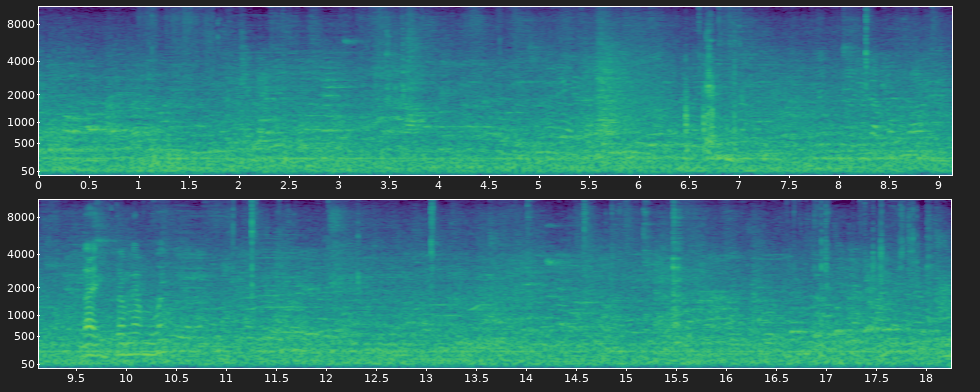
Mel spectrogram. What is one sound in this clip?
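Utensils clink against plates.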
